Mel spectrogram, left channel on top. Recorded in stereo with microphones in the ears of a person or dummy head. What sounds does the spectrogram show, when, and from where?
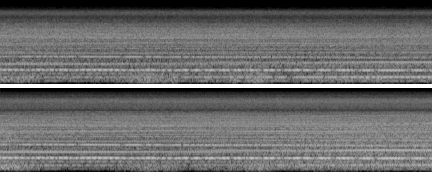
0.0 s a drone: 35° right (ahead or behind); by 4.3 s 40° right (ahead or behind)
